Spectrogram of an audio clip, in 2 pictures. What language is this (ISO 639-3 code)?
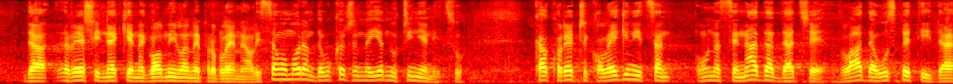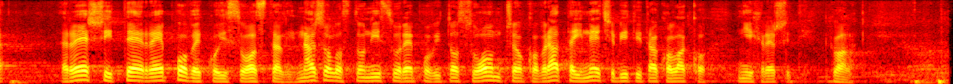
srp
